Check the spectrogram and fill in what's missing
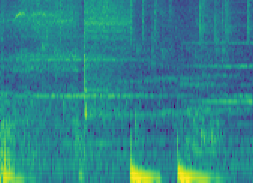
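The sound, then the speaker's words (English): A little clear, light straw-coloured wine is poured into a glass just after the cork is slid out, with a steady liquid trickle broken by two deep, hollow glugs from the bottle, and no one talking. “and we slide it slowly out without a problem. So there you go. So let's pour a little.”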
